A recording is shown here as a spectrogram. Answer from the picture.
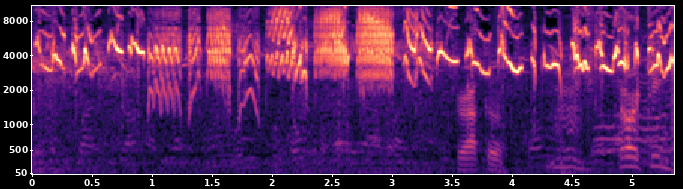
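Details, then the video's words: Towa towa seed finch in a whistling competition at New Amsterdam, Berbice, Guyana, 2023, pours out strong buzzy bursts and clear looping whistles in quick succession, while a person's voice murmurs faintly and counts are called. "TOWA TOWA BIRD WHISTLING COMPETITION"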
